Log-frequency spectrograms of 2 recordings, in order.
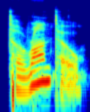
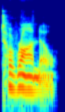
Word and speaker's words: Toronto: montreal montreal toronto toronto and you will also hear it without the t at the end like toronto because when the t comes after the n and the unstressed syllable you can drop it same for number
